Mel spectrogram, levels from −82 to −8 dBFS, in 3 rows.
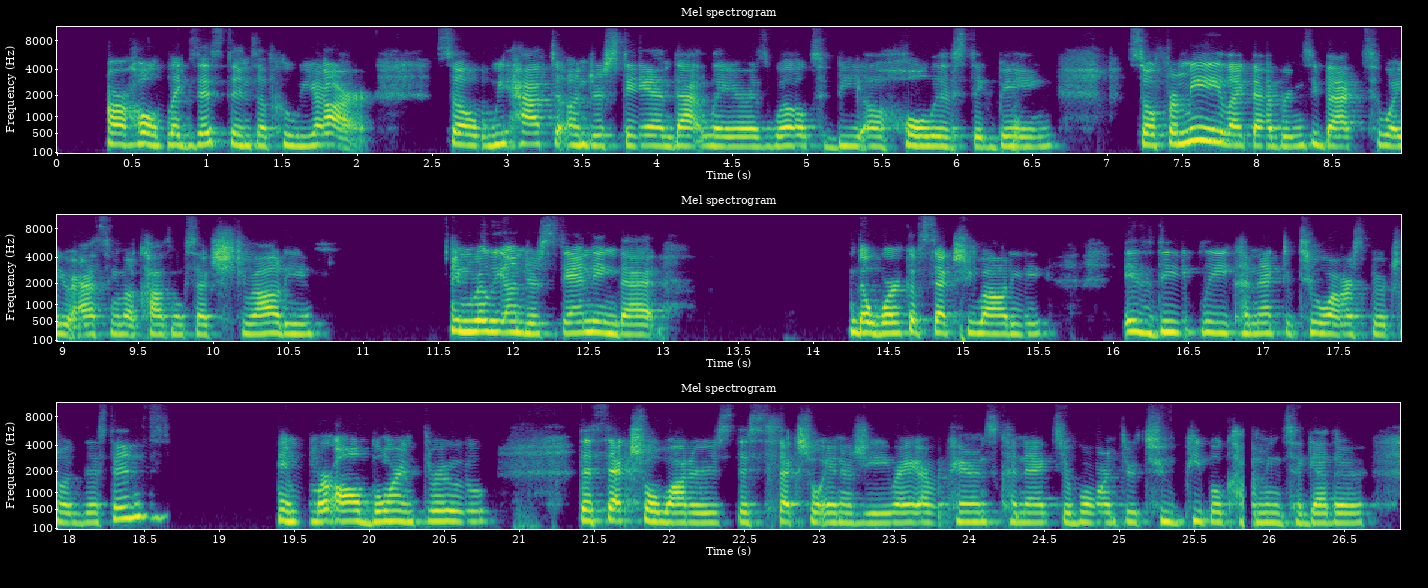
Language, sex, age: English, female, 20-39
